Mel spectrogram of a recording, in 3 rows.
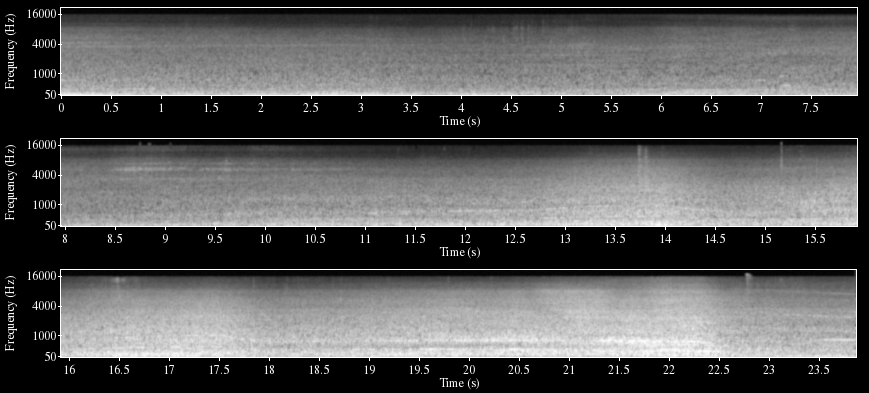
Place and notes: {"title": "Outside Bodega, Corner of Rockaway Avenue & Sumpter Street, Ocean Hill, Brooklyn, NY, USA - B.E.E.S. - MaD Community Exploration Soundwalk 1", "date": "2013-08-20 13:24:00", "description": "Anthrophonic soundscape outside corner bodega, near the oldest school public school building in Brooklyn, NY, which houses the new Brooklyn Environmental Exploration School. Captured during a Making a Difference workshop, facilitated by Community Works, which models tools for connecting students to communities. 6 minutes, 12 sec. Metallic sound at 115 sec. in is the door of the bodega.", "latitude": "40.68", "longitude": "-73.91", "timezone": "America/New_York"}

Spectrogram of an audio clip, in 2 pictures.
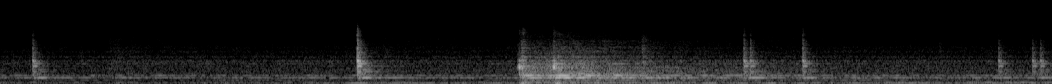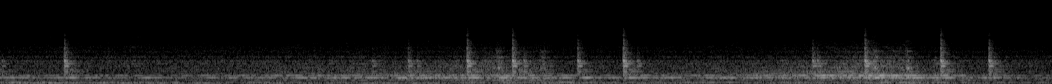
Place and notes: {"title": "Vilnius, Lithuania, metallic constructions of the bridge", "date": "2019-09-28 14:30:00", "description": "contact microphones on metallic constructions of bridge.", "latitude": "54.69", "longitude": "25.29", "altitude": "91", "timezone": "Europe/Vilnius"}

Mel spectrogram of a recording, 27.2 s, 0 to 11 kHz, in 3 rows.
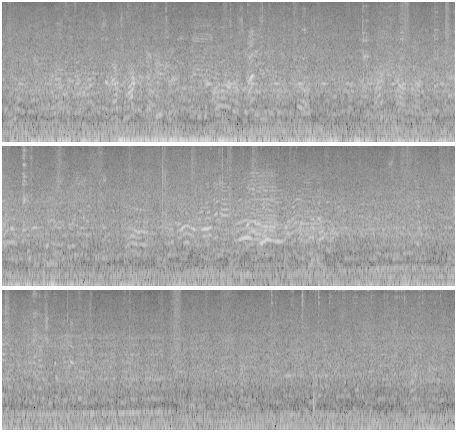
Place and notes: {"title": "Mamaia Beach, Constanța, Romania - Small Pub on the Beach", "date": "2019-06-23 23:00:00", "description": "Usually bars on the beach in Mamaia play pretty loud music occupying or rather invading the soundscape. This one was pretty tame and chill so a nice balance of sonic layers can be heard: the sea, people, low-music. Recorded on a Zoom F8 using a Superlux S502 ORTF Stereo Microphone.", "latitude": "44.26", "longitude": "28.62", "altitude": "3", "timezone": "Europe/Bucharest"}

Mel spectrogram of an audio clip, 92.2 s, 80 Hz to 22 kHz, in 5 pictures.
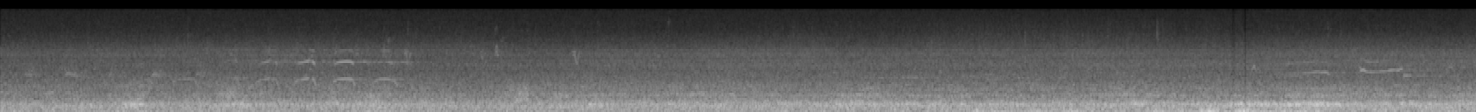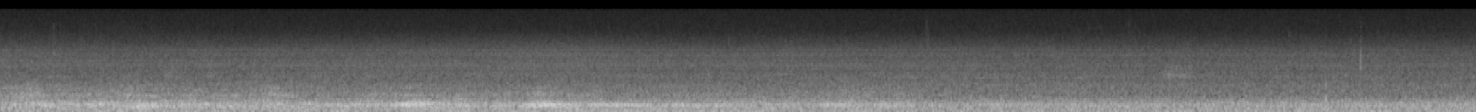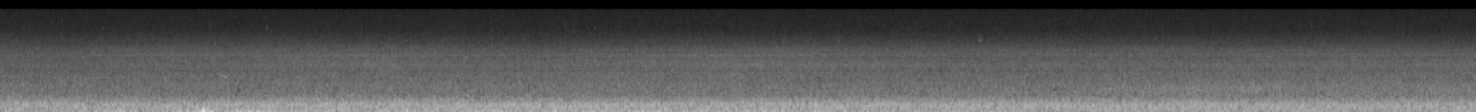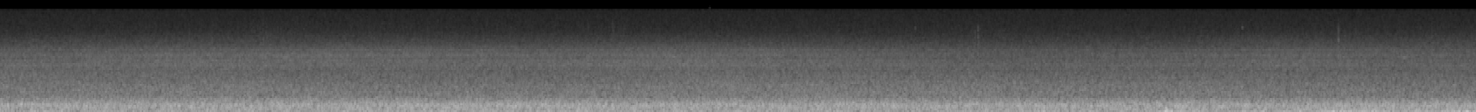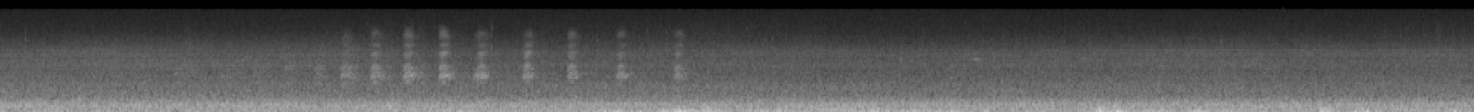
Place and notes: {"title": "Ballard Locks - Ballard Locks #2", "date": "1998-11-13 12:06:00", "description": "The Hiram M. Chittenden Locks, popularly known as the Ballard Locks, raise and lower boats traveling between freshwater Lake Washington and saltwater Puget Sound, a difference of 20 to 22 feet (depending on tides). A couple hundred yards downstream is a scenic overlook, almost directly beneath the Burlington Northern trestle bridge shown on the cover. From that spot we hear a portrait of commerce in 3-dimensions: by land, by air and by sea.\nMajor elements:\n* The distant roar of the lock spillway and fish ladder\n* Alarm bells signifying the opening of a lock\n* Boats queuing up to use the lock\n* Two freight trains passing overhead (one long, one short)\n* A guided tour boat coming through the lock\n* Planes and trucks\n* Two walkers\n* Seagulls and crows", "latitude": "47.67", "longitude": "-122.40", "altitude": "34", "timezone": "America/Los_Angeles"}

